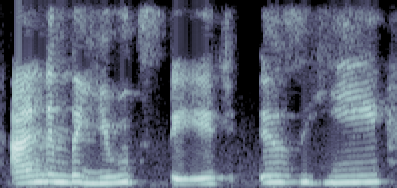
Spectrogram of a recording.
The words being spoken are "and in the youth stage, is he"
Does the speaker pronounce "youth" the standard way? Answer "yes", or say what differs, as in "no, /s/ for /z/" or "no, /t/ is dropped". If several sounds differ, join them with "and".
no, /t/ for /θ/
